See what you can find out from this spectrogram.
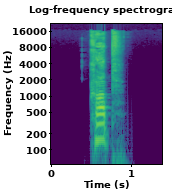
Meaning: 1. alternative form of Kopf (“head”) 2. used to make all kinds of humorous, somewhat negative words for people
- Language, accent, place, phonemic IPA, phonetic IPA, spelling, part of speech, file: German, Germany, Berlin, /kɔp/, [kɔp], Kopp, noun, De-Kopp.ogg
